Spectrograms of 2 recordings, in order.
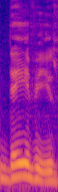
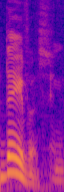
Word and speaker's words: Davies: and all last night i was calling you davies because it's spelled d-a-v-i-e-s but of course in in great britain it's davis well my apologies to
